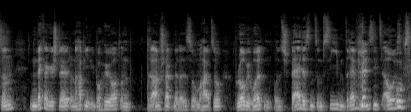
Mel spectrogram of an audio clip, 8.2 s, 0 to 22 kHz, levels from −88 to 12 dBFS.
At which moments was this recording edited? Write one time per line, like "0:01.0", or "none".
0:04.2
